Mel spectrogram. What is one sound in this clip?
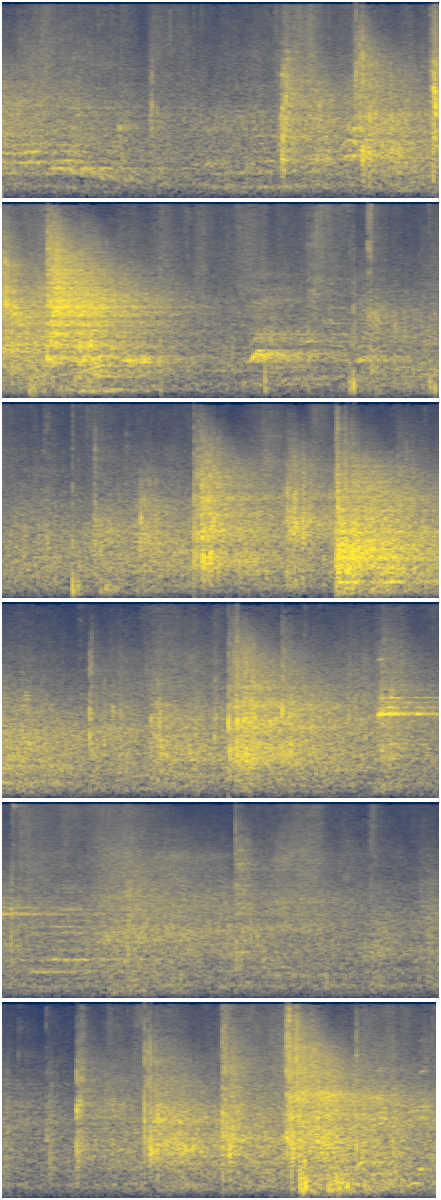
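Skate blades scrape and hiss on ice.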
